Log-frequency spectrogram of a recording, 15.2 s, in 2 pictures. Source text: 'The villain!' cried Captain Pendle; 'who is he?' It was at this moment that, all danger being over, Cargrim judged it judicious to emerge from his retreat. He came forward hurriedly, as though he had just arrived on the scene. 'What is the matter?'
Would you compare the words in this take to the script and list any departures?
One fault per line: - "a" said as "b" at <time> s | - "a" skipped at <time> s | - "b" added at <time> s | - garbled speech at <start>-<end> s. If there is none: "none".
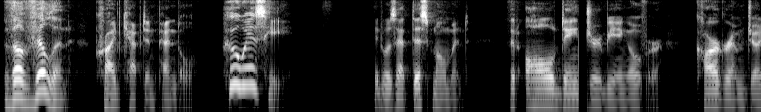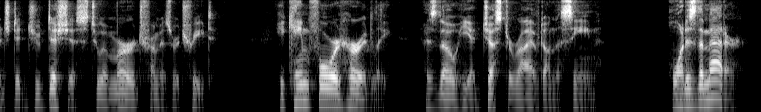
none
